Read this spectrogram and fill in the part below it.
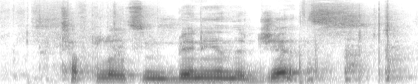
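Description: Cardboard boxes knock and rustle as they are handled.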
